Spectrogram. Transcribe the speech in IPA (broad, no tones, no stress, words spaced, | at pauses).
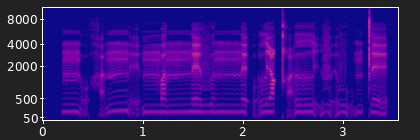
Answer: nːo̰ha̰nːḛmːɐ nːevɨ nːeʔo̰liqʰḛ lːḭvḛvṵmte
